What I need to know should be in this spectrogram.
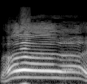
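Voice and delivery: sudden loud high "Ah!" yelled out; demo cry out. Shown as a demonstration. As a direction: let out a raw cry to show it. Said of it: "Couldn't he just".

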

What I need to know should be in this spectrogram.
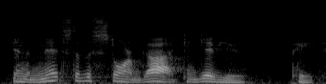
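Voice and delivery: low, soft, comforting appeal; hushed low voice, letting each phrase settle between pauses; tender reassurance. Real, not acted. Preacher telling the burdened that God gives peace, tenderly reassuring.

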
